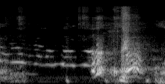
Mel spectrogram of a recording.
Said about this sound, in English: Oh, another one. Rottweiler.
